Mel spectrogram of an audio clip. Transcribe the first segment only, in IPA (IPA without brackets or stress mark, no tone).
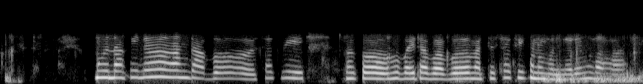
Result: m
